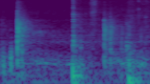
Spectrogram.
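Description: A few light knocks and clicks of a plastic power strip and its cable being handled and set down on a wooden floor.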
